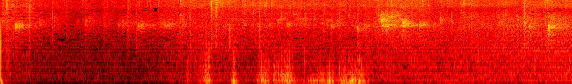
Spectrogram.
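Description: Julienned ginger sizzling in hot oil in a stainless steel wok with a steady hiss. A wooden spatula scrapes and knocks against the wok in a quick cluster of strokes from about one and a half to three seconds in.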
